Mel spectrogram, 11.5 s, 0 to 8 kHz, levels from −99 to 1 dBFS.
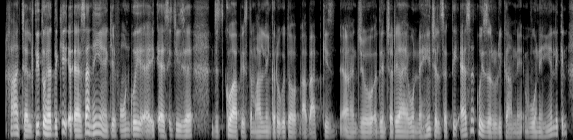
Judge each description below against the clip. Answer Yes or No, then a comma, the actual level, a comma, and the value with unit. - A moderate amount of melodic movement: Yes, average, 3.6 semitones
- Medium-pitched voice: No, low, 100 Hz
